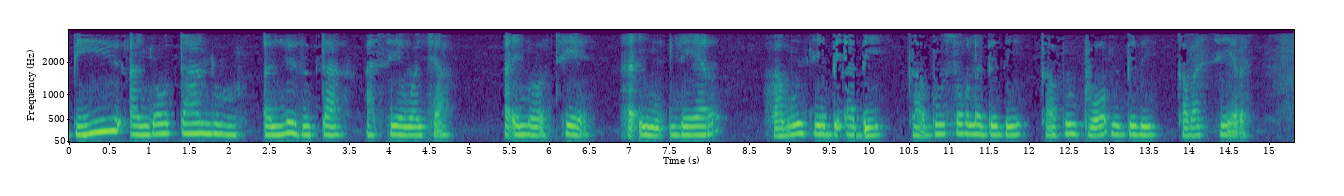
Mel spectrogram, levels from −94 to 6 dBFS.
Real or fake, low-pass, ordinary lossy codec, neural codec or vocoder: real; 3.6 kHz; AAC, 16 kbps; none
